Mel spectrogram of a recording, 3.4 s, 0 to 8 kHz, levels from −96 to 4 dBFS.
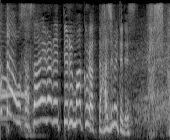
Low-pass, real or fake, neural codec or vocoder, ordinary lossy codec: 7.2 kHz; real; none; AAC, 32 kbps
